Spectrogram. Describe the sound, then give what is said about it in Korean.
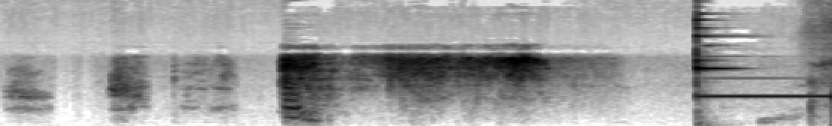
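A person imitates air slowly escaping from a deflating tire with a long, breathy hiss lasting about two seconds, after a few short vocal bursts and before a sharp electronic tone. “타, 이어 바람 빠지는 소리가 마지막이 될 것 같습니다.”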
